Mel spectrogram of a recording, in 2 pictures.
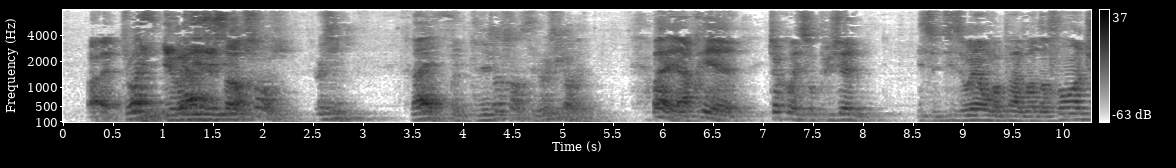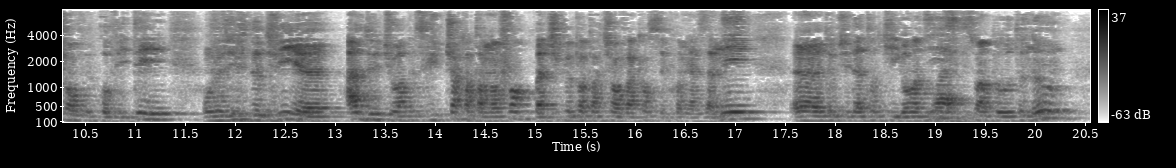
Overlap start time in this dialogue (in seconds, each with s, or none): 0.7 s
